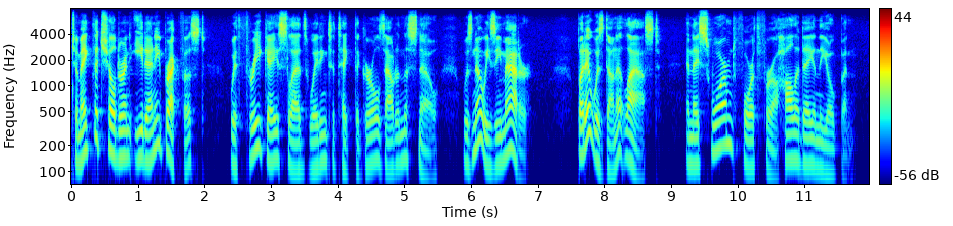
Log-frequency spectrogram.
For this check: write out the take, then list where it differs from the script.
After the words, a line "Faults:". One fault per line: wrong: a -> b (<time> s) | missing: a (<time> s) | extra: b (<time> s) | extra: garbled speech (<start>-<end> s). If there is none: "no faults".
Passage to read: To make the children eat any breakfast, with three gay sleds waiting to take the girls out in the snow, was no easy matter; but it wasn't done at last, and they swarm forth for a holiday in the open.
To make the children eat any breakfast, with three gay sleds waiting to take the girls out in the snow, was no easy matter; but it was done at last, and they swarmed forth for a holiday in the open.
Faults:
wrong: wasn't -> was (7.8 s)
wrong: swarm -> swarmed (9.4 s)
